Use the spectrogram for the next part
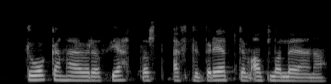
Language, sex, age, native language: Icelandic, female, 14, Icelandic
